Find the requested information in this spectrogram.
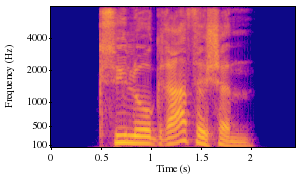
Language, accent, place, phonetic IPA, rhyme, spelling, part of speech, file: German, Germany, Berlin, [ksyloˈɡʁaːfɪʃm̩], -aːfɪʃm̩, xylografischem, adjective, De-xylografischem.ogg
- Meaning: strong dative masculine/neuter singular of xylografisch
